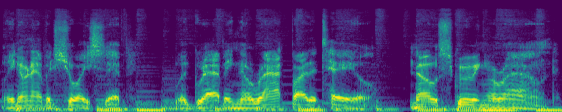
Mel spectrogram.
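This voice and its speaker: An actor playing a world-weary, terse rooster detective in a film-noir adventure game. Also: male voice, a bass voice, unhurried, music in the background. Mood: grim, firm. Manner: terse, hard-boiled, dry.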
